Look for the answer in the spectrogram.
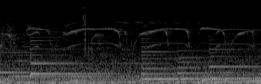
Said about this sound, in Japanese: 心なしか鳥さんたちもちょっと声が震えてる感じかな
